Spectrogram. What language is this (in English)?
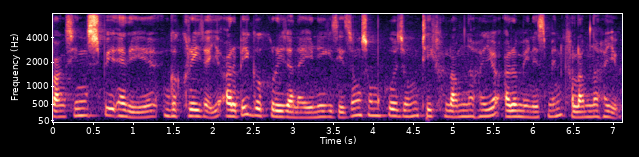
Bodo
